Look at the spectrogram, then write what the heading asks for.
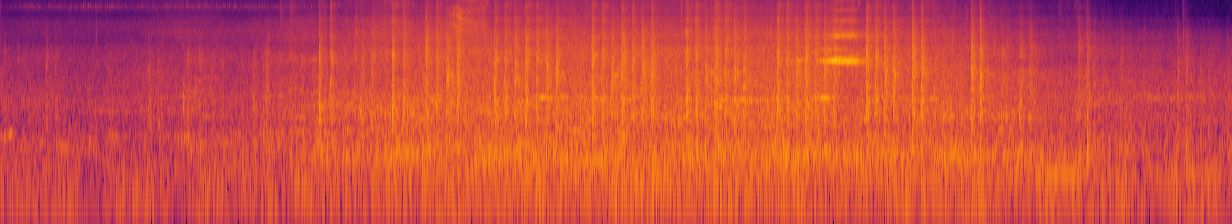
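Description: Kintetsu local electric train passing on an elevated track, its wheels clicking over the rail joints. The sound builds as the train comes close, is loudest mid-pass with a short high tone about twelve seconds in, and fades as it moves away.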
